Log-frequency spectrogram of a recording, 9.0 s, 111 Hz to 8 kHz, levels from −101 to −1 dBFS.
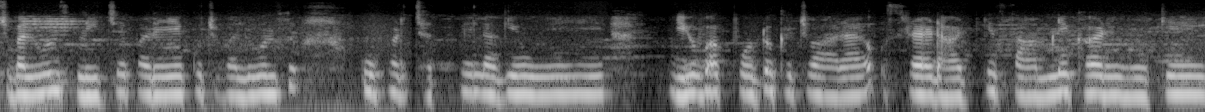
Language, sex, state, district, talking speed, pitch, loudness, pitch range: Hindi, female, Bihar, East Champaran, 165 wpm, 220 Hz, -30 LUFS, 210-230 Hz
